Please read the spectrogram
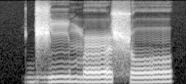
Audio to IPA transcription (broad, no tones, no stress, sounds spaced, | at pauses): d͡ʒ i m ə˞ ʂ o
